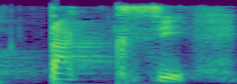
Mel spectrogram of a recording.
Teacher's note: o X aqui tem som de KS. Ou seja, uma letra tem 2 sons. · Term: dífono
